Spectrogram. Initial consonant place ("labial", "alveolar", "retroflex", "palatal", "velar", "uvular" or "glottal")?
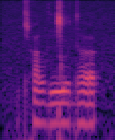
palatal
